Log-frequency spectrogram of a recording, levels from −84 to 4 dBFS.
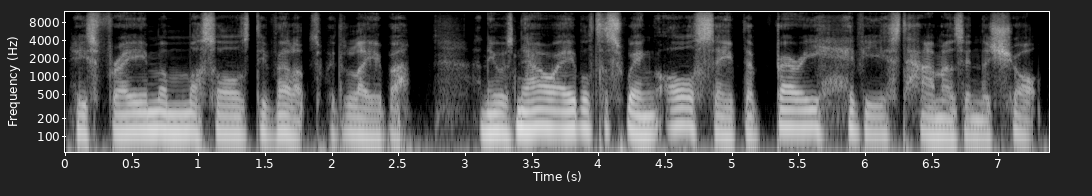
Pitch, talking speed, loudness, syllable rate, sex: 110 Hz, 185 wpm, -20 LUFS, 5.1 syllables/s, male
